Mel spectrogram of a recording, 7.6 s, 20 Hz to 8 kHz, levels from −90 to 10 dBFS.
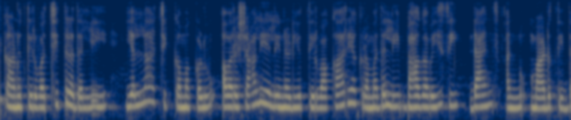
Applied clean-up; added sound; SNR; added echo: none; none; none; none.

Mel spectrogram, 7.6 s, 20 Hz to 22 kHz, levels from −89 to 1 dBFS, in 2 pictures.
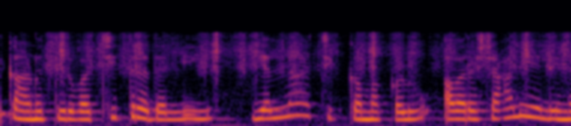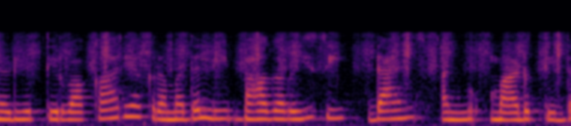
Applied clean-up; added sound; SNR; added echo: none; Rattle (instrument); 19 dB; none.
